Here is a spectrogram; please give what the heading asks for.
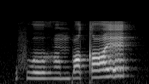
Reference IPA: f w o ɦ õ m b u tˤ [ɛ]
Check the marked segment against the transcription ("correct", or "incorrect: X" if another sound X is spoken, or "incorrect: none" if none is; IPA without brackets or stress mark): correct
